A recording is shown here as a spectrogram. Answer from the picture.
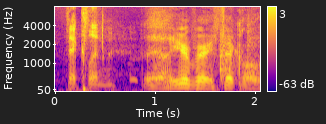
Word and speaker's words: Ficklin: It's Ficklin. Yeah, you're very fickle on how to pronounce it.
